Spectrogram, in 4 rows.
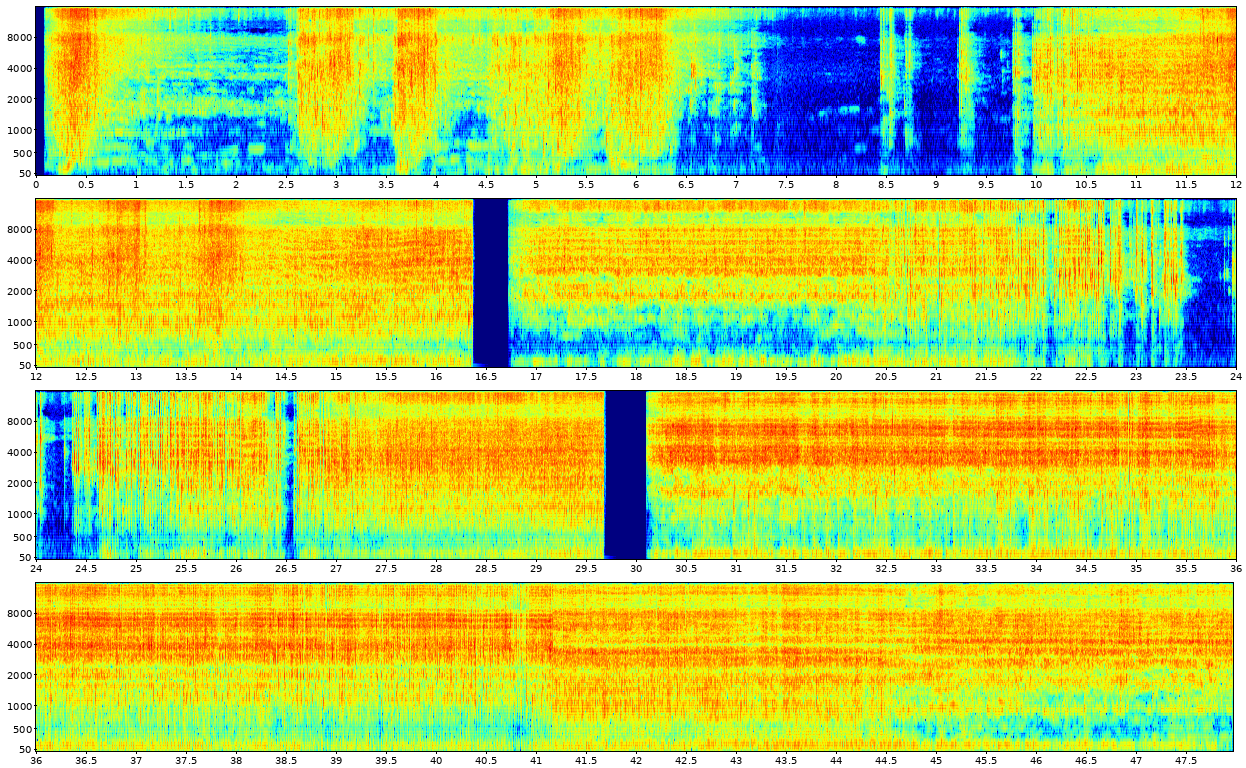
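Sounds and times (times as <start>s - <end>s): rushing water: 0.1s - 7.1s, 10.3s - 16.4s.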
